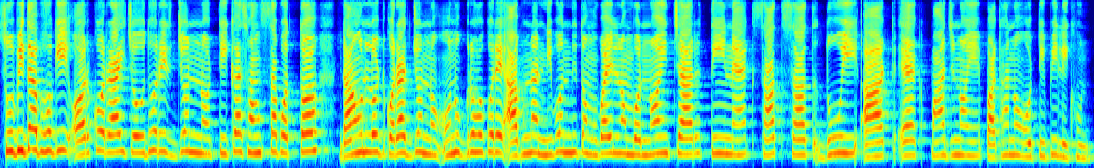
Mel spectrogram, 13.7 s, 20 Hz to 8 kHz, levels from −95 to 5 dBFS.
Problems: none marked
